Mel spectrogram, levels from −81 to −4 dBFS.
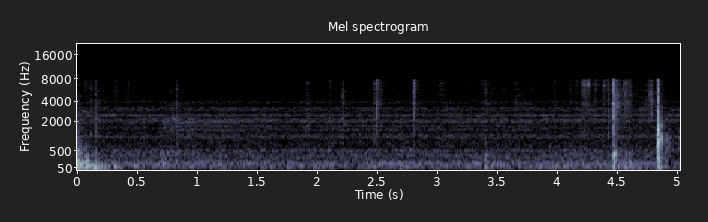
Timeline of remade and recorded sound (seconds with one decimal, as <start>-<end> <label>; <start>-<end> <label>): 0.0-0.8 recorded; 0.8-3.8 remade; 3.8-5.0 recorded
